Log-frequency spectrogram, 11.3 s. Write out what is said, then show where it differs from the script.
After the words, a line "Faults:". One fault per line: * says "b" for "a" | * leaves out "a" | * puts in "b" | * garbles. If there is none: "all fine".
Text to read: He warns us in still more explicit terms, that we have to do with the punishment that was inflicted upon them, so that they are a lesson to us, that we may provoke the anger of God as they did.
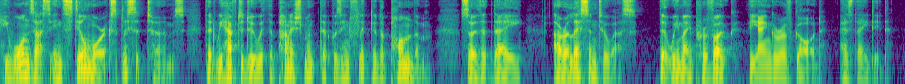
He warns us in still more explicit terms, that we have to do with the punishment that was inflicted upon them, so that they are a lesson to us, that we may provoke the anger of God as they did.
Faults:
all fine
